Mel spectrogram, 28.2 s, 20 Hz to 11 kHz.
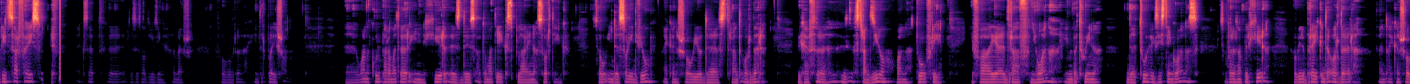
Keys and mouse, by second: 0.6 e, 2.6 g, 3.6 g, 4.4 g, 6.4 g, 7.5-7.9 drag, 8.2-8.5 drag, 11.5 click, 12.3 click, 14.3-19.7 drag, 19.7 middle drag, 20.2 shift+middle click, 20.5-21.1 shift+middle drag, 21.2-23.3 middle drag, 24.2-24.5 d, 24.7-26.1 middle drag, 24.7 d, 26.1 d, 26.6 middle drag.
